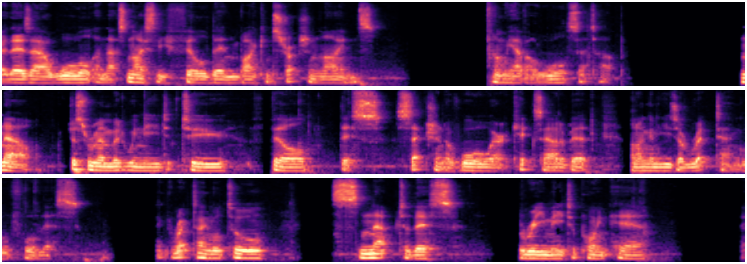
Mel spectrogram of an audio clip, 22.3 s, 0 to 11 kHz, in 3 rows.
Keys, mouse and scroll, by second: 3.9 middle click, 4.5 shift+middle click, 5.9-7.1 middle drag, 8.2 7, 9.4-10.5 shift+middle drag, 10.5 scroll, 15.2 click, 21.3 click.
